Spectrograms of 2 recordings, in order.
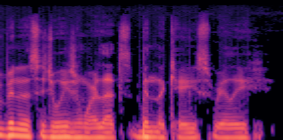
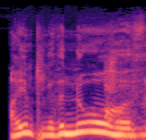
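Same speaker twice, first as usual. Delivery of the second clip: loud, high, exaggerated northern English proclamation; hammed-up Game of Thrones accent; 5 semitones higher, 7 dB louder than usual. Repeating Game of Thrones at the TV, exaggerated accent. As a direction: parrot the show grandly in a put-on accent. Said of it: "repeating what the fuck they're saying".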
